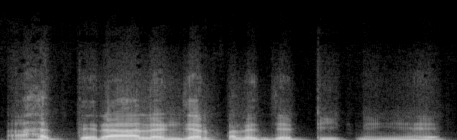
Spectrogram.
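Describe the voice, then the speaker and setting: A man's voice: mid-range voice, a little slow. A man teaching an informal exam-prep lesson, teasing the listener and repeating key words as he writes them down. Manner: teasing, repetitive, addresses listener as "tu".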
